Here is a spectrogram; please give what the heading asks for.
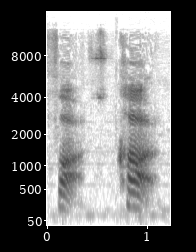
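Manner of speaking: फार, खार stretched slowly with the R dropped; drawn-out फार and खार, no R at the end; no R sound. Shown as a demonstration. Teacher slowly drilling फार and खार without R. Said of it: "आर नहीं बोलते हैं".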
